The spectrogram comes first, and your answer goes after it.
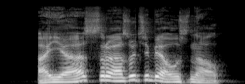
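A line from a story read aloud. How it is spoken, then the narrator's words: Loud and cheerful. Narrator (Russian): сказал я громко и бодро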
